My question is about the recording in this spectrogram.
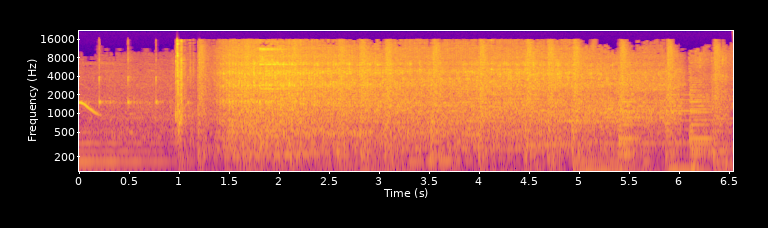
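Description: A van door shuts with a sharp knock about a second in, followed by a few seconds of vehicle noise from a van driving off, over background music.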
